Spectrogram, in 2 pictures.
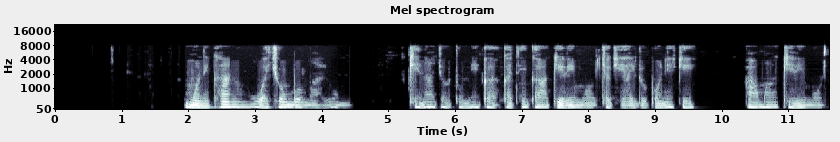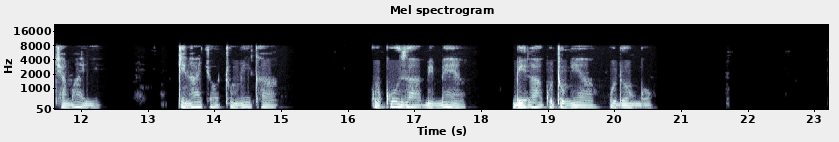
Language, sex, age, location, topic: Swahili, male, 25-35, Dar es Salaam, agriculture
